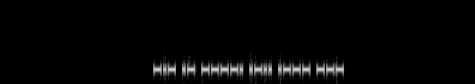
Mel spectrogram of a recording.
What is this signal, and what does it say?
Morse code, heard as a keyed tone, about 47 wpm, 700 Hz. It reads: KA9LJO
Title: USA Call Signs - 6 Characters - Repeated 2x - 50wpm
